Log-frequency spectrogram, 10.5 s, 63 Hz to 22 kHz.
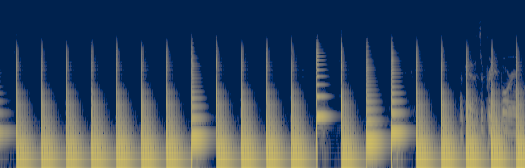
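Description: Intellijel Shapeshifter wavetable oscillator (Chirp 17) playing a René-sequenced D-flat major pattern, played dry: a steady run of short plucked notes, about two a second, each with a sharp attack and a quick decay over a heavy bass, the pitch stepping up and down from note to note.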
